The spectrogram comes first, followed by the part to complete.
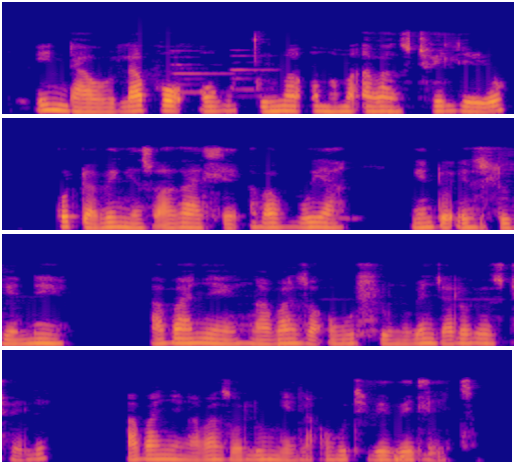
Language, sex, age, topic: North Ndebele, female, 50+, health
